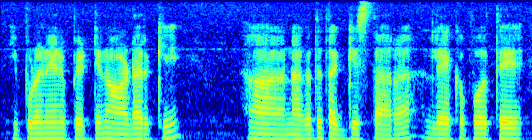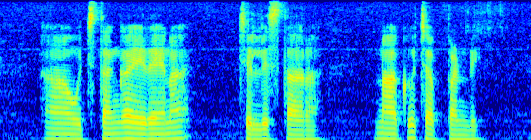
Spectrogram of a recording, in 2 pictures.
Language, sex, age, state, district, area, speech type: Telugu, male, 18-30, Andhra Pradesh, East Godavari, rural, spontaneous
